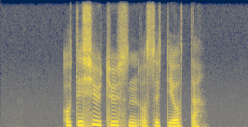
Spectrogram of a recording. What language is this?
Norwegian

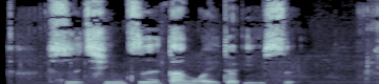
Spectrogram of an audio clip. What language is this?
Chinese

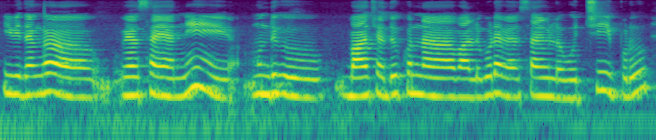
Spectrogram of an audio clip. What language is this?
Telugu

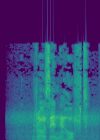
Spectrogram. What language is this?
Persian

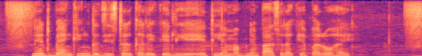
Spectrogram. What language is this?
Magahi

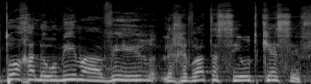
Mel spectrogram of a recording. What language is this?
Hebrew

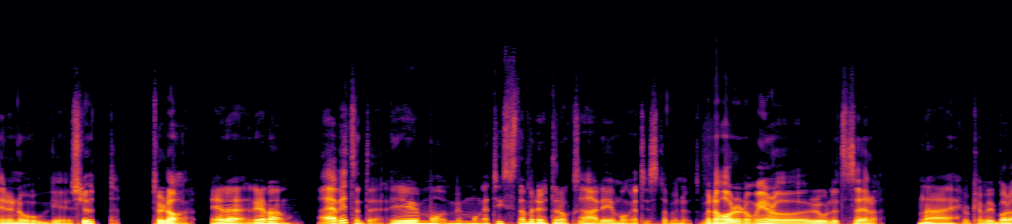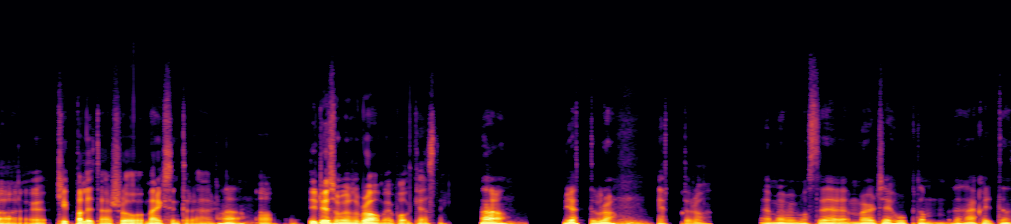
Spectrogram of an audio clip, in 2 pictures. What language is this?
Swedish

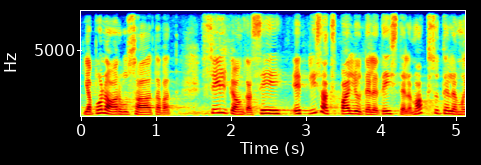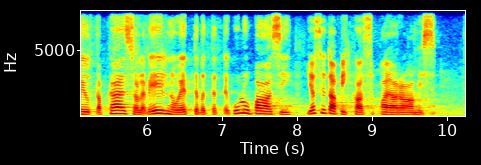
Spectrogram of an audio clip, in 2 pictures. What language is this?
Estonian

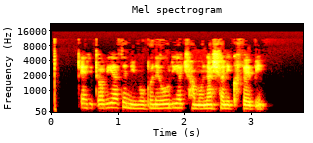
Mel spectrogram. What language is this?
Georgian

